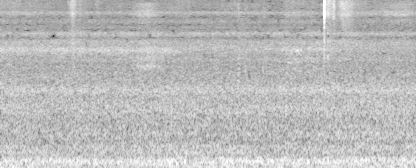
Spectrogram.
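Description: Steady low background rumble, with one faint click about three seconds in.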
